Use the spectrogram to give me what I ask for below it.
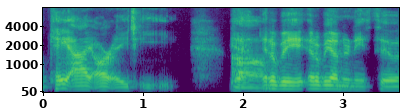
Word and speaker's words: Kirhee: So I'm gonna spell it out, Kirhee, because if I just lead you astray by saying Kirhee, right? So it's Kilo India Romeo Hotel Echo Echo Cooper. So Kirhee.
